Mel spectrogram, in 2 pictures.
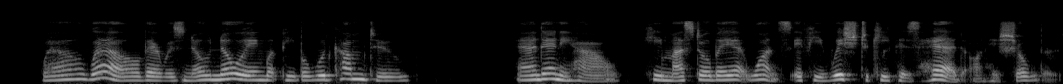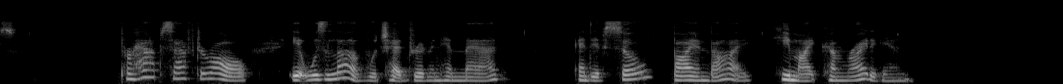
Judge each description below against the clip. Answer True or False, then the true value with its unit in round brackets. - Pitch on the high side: True (200 Hz)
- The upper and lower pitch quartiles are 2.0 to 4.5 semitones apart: True (3.9 semitones)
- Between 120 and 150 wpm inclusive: True (140 wpm)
